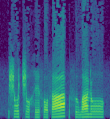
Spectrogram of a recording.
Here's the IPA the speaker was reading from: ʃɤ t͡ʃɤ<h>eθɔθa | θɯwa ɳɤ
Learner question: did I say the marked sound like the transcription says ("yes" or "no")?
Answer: yes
